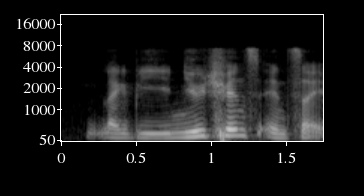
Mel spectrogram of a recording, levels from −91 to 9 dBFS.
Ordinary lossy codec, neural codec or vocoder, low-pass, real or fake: none; codec, 16 kHz, 0.9 kbps, LongCat-Audio-Codec; 7.2 kHz; fake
